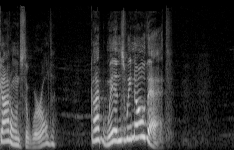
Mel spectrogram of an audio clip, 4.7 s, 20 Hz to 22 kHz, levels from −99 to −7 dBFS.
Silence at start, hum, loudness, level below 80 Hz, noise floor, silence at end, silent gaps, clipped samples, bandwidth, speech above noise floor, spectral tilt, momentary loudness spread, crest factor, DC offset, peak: 0 s; none; -30 LUFS; under -90 dBFS; -75 dBFS; 1.45 s; none; under 0.1%; 17.5 kHz; 44 dB; -5.5 dB/octave; 15 LU; 20 dB; under 0.1%; -14 dBFS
